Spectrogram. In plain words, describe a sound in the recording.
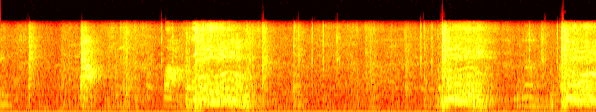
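Punches and kicks smack sharply against padded mitts.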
